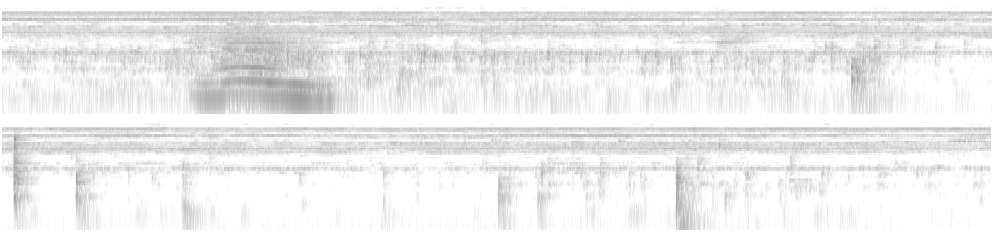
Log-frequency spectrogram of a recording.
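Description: A pan of beef papaitan broth simmering on a gas stove: a faint steady hiss with scattered soft pops and clicks, a few sharper ones in the second half.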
